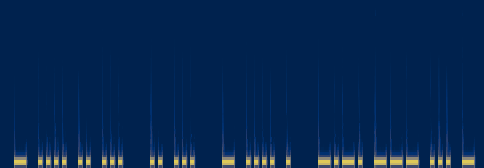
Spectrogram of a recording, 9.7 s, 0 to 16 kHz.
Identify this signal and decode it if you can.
Morse code, heard as a keyed tone, about 15 wpm, 700 Hz. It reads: THIS IS THE COST
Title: Sentences from Top 1000 Words - Review Part 5 - 15wpm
